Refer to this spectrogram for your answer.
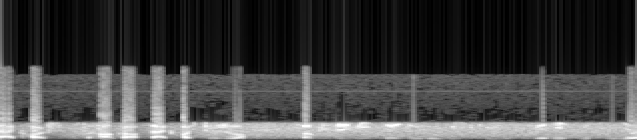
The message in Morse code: none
